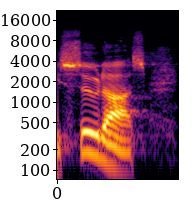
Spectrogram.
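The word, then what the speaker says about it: pseudos (ψεῦδος): Interesting Greek word, pseudos. It's where you might hear somebody using that word. Starts with a P when you spell it. It's a silent P, pseudos.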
